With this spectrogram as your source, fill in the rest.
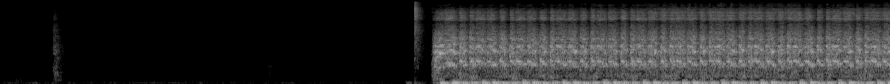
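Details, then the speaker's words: CBR600F first start after revival, starter bridged and ignition hotwired, half choke, fuel from dummy tank: starter click, engine catches and runs roughly with a ragged, uneven beat, not settling to idle; short-lived run. "well short-lived try that again"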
